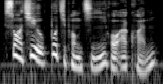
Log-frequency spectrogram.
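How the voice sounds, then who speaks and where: A man's voice: medium pitch, huge pitch swings, measured pace, darkish tone, no room sound. A man with a Taiwanese accent narrating a radio drama in a dramatic, scripted storytelling style.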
